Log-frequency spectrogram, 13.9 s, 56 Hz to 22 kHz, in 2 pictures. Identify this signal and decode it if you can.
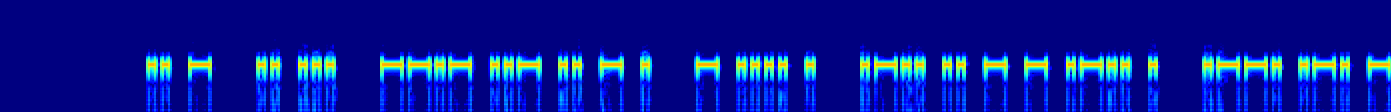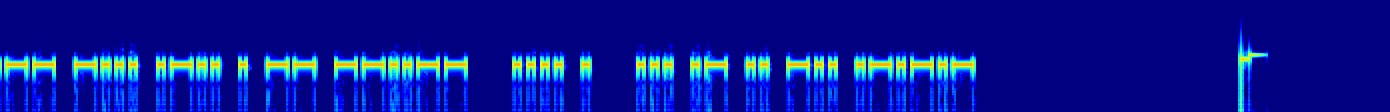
Morse code, heard as a keyed tone, about 36 wpm, 700 Hz. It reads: IT IS QUITE THE LITTLE PROBLEM, HE SAID.
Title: Sentences from Top 1000 Words - Review Part 2 - 35wpm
